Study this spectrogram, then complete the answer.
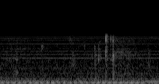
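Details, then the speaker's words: Homemade JK flip-flop driver with two Darlington transistors driving a toroidal transformer for a high-voltage DC HHO generator, outputting roughly 170 V AC unloaded: steady low buzz with no dropouts or crackle, running normally. "Uh, you can probably hear the buzzing. It's running right"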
